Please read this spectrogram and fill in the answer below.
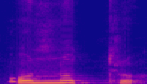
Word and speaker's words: অন্যত্র: অ দন্ত নয় জফলা তয়রফলা, এর শুদ্ধ উচ্চারণ হবে অন্যত্র, অন্যত্র নয়, এর শুদ্ধ উচ্চারণ হবে অন্যত্র। এখানে ও হিসাবে উচ্চারিত হবে।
